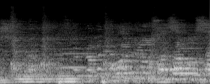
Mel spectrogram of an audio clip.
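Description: Live church worship music: a choir singing with a band, a drum kit and hand percussion keeping the beat.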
